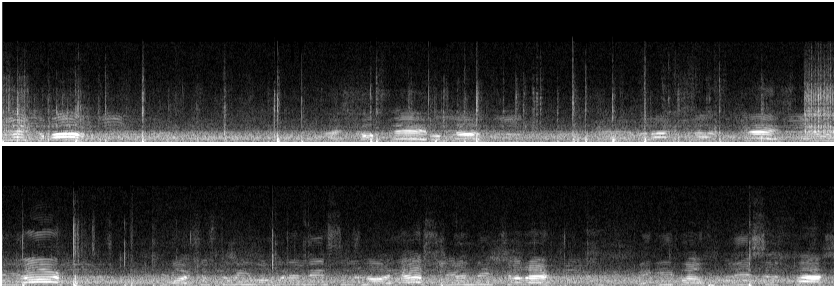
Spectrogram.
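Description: Footballs being kicked and passed on a grass training pitch: sharp, irregular thuds of boot on ball, with players' short shouted calls coming and going.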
